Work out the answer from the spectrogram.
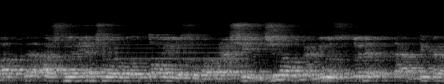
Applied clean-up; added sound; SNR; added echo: neural separator model SepFormer DNS4.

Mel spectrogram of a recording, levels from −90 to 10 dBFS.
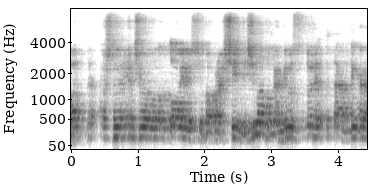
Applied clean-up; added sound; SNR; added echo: neural mask model DeepFilterNet 3.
